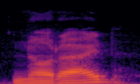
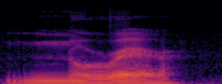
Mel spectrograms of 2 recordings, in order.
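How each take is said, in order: First: The name is said with Armenian pronunciation. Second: The name is said as an English speaker reads it. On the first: The speaker calls it right. "Let me pronounce this correctly. My family is Armenian" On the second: The speaker calls it wrong. "If you read it on a piece of paper, it would say Norer"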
